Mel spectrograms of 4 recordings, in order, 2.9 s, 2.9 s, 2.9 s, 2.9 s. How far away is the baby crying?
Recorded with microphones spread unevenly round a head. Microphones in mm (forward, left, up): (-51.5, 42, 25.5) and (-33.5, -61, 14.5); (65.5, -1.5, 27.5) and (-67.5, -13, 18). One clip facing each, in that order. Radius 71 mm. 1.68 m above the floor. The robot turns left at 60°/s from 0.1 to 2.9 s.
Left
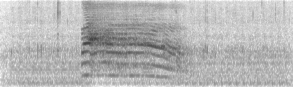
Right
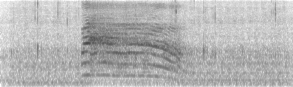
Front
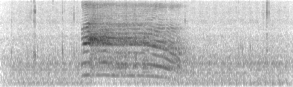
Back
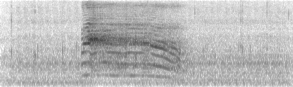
About 1.1 m.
